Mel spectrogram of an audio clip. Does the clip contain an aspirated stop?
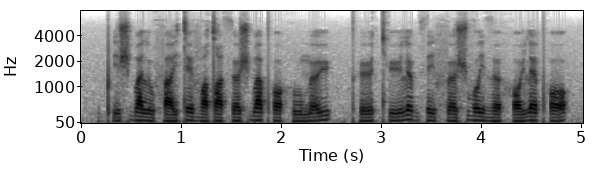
yes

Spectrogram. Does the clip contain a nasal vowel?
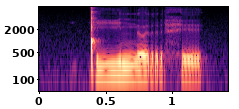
no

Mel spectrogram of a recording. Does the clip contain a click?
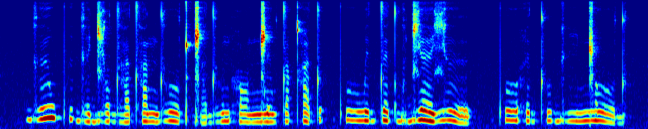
yes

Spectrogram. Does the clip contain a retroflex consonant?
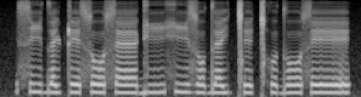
yes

